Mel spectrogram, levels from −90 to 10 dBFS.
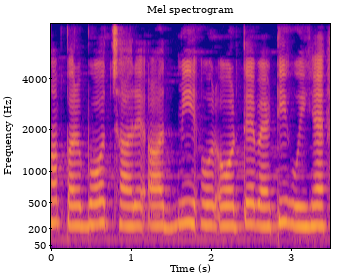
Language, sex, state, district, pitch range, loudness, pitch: Hindi, female, Uttar Pradesh, Shamli, 230-245 Hz, -17 LUFS, 230 Hz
